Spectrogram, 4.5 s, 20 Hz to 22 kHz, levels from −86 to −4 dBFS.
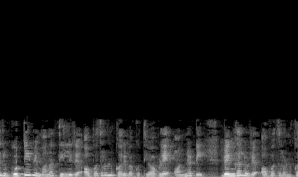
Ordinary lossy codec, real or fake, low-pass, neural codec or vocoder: AAC, 32 kbps; real; 7.2 kHz; none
